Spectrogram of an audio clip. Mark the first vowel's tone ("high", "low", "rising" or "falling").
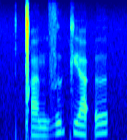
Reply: low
